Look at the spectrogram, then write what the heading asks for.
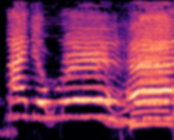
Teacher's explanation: bacaan imalah ialah memiliki bunyi fathah pada kasroh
